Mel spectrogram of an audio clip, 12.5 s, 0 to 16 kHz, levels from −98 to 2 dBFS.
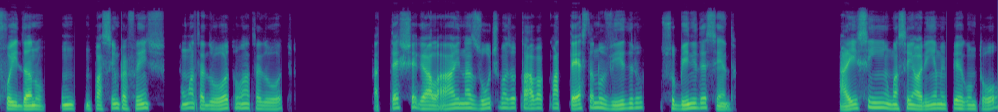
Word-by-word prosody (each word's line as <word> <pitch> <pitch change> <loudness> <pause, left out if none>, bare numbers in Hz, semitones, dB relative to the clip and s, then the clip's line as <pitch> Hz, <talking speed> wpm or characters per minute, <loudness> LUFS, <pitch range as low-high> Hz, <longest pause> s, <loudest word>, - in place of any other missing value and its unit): fui 115 -2 +2
dando 110 0 +4 0.2
um 125 +1 +3 0.2
um 115 - -4
passinho 125 +5 -2
para 130 -2 0
frente, 135 +4 -1 0.3
um 135 +2 -1
atrás 125 -5 -2
do 115 - -1
outro, 125 +5 +1
um - - +1
atrás 125 -5 -2
do 110 - -2
outro 110 - -3 1.1
até - - -2
chegar 120 -1 +1
lá 120 +3 +2
e 145 - 0
nas 145 -3 0
últimas 150 +3 -3
eu 150 - +1
estava 145 -1 0
com 150 - -5
a 145 - +2
testa 135 - +4
no 155 -3 0
vidro, 130 +6 -1 0.3
subindo 130 +2 +2
e - - +1
descendo. 110 -11 -2 1.3
Aí 110 +8 +3
sim, 160 0 0
uma 130 -2 +2
senhorinha 120 -1 +1
me 135 -1 +1
perguntou 120 +1 -1
130 Hz, 180 wpm, -25 LUFS, 115-145 Hz, 1.3 s, dando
